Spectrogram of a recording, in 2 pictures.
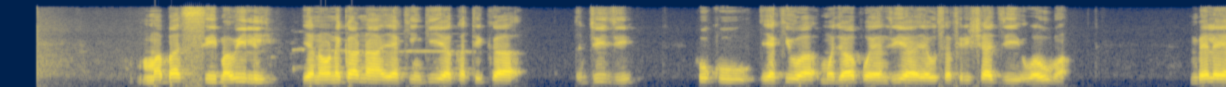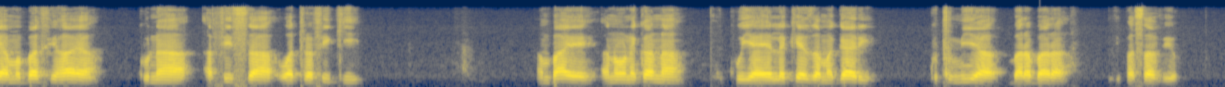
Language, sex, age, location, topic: Swahili, male, 25-35, Nairobi, government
